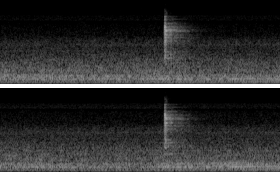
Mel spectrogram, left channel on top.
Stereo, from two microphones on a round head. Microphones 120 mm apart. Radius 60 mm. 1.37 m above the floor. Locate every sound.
1.6 s a dropped coin: 10° left (ahead or behind), 0.7 m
